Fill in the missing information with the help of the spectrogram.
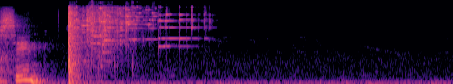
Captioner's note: glass shatters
